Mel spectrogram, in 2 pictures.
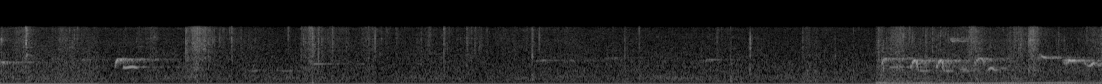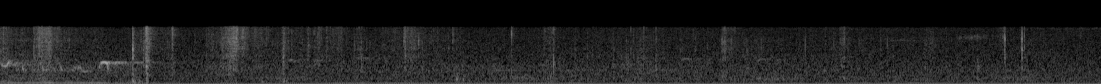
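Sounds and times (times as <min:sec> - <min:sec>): bird chirps: 0:01.2 - 0:01.7, 0:08.8 - 0:12.4
whistled bird notes: 0:08.8 - 0:12.4.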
